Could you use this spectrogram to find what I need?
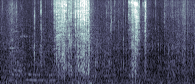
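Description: A hook-and-loop strap rips as it is pulled open and pressed shut.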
